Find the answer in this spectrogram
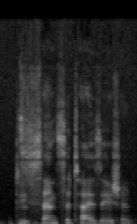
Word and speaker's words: desensitization: Desynthesis desynthesize desensitiz desensitization. Yeah, that's desensitization. Desensitization. There's no there's no th desensitization. Desensitization. There's no thensitization. Desensitization. There you go.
